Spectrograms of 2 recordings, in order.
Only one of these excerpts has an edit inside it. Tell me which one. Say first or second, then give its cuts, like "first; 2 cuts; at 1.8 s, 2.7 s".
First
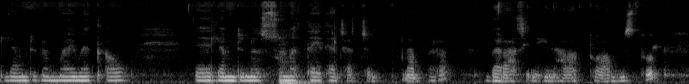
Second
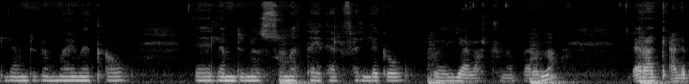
first; 1 cut; at 3.5 s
